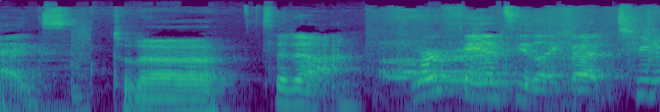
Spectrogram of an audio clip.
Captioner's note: sarcastically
